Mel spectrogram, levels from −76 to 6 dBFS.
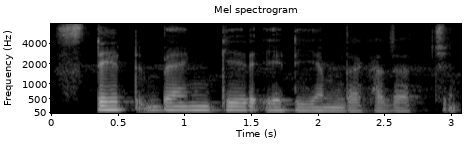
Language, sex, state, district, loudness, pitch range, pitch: Bengali, male, West Bengal, Kolkata, -34 LUFS, 95-120 Hz, 110 Hz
